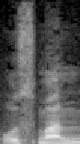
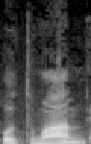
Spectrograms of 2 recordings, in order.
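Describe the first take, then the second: First: The middle consonant is an s sound. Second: The middle consonant is a th sound. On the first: This is the local form, not the Arabic one. The speaker calls it wrong. "আরবি উচ্চারণ উসমান না" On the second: This is the Arabic form. The speaker calls it right. "আরবি উচ্চারণ হচ্ছে উতমান"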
